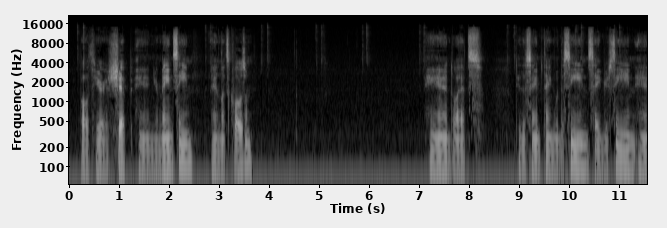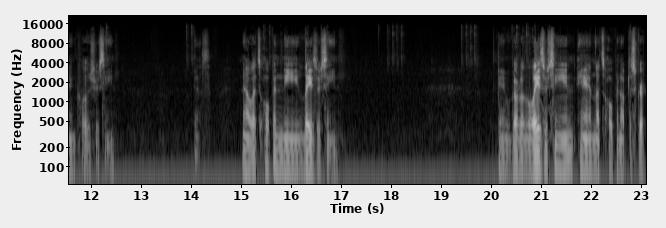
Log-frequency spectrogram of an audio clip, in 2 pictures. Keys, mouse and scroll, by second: 0.3 click, 2.9 click, 4.0 click, 5.1 click, 6.0 click, 7.1 click, 8.9 click, 10.3 click, 11.0 click, 12.3 click, 14.1 click, 15.6 click, 16.7 click, 18.0 click, 19.5 click, 20.5 click, 22.9 click.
